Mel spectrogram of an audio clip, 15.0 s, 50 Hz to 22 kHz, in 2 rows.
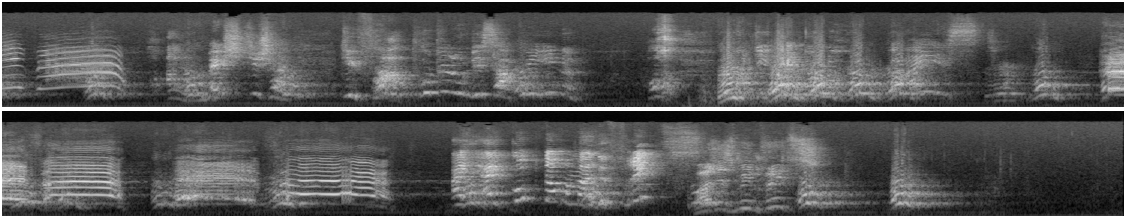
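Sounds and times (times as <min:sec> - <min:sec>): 
rabid dog barking and yelping: 0:00.0 - 0:03.8, 0:04.8 - 0:14.0.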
